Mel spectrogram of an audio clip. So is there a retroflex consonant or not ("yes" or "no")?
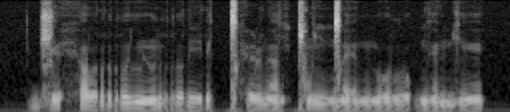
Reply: yes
